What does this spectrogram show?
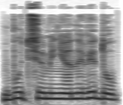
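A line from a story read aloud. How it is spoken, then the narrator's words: Whispered through teeth. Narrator (Russian): прошепел сквозь зубы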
